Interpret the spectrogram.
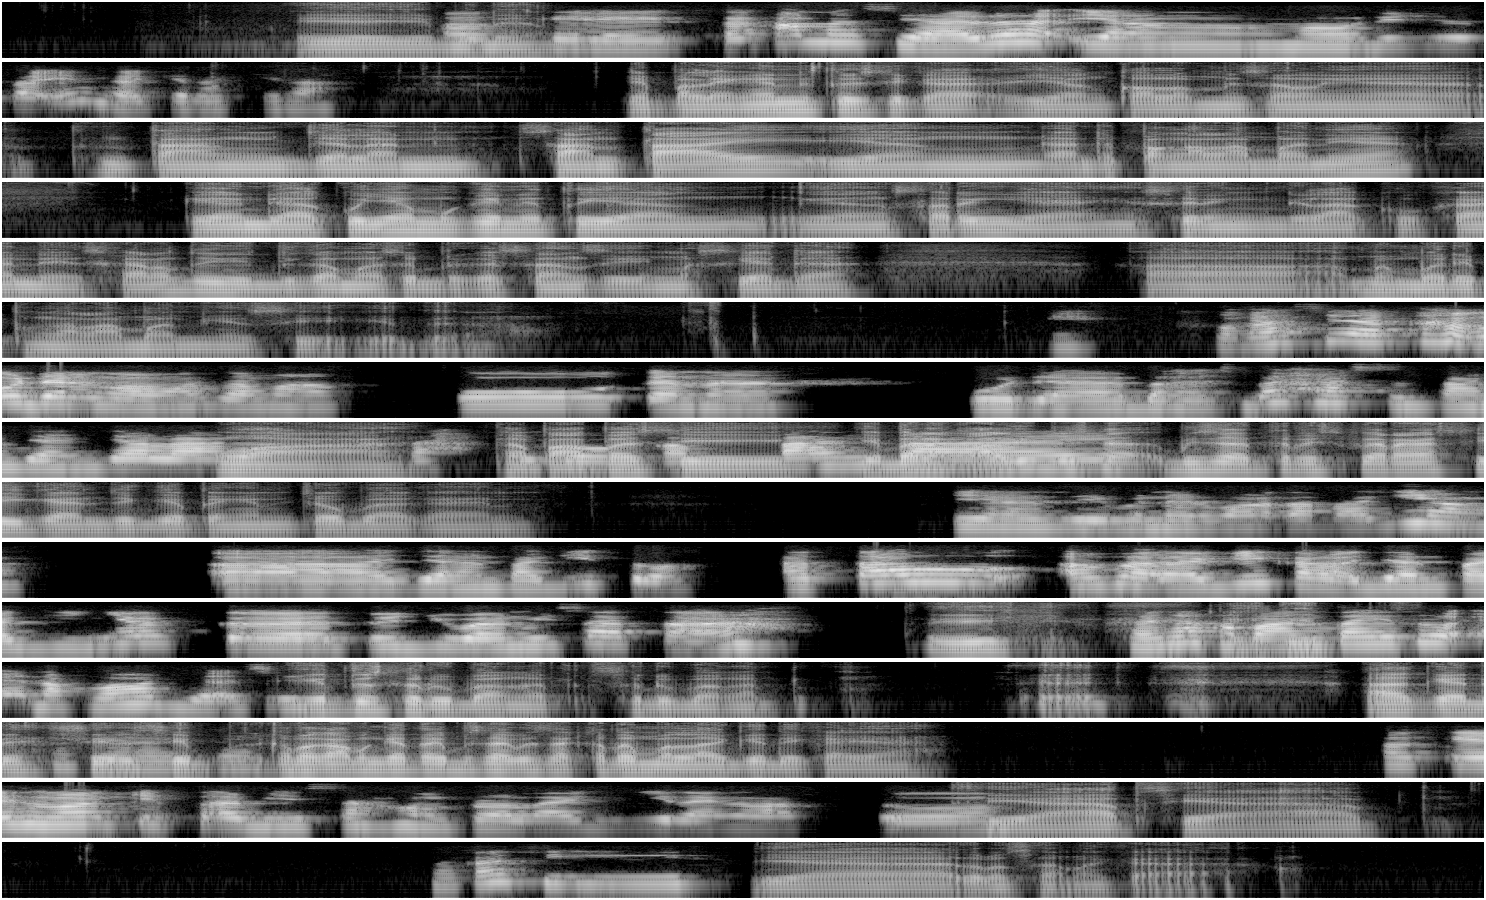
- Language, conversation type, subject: Indonesian, podcast, Apa pengalaman paling berkesan yang pernah kamu alami saat jalan-jalan santai?
- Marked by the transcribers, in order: other background noise; distorted speech; tapping; static; laughing while speaking: "Kak"; chuckle; laughing while speaking: "Ih!"; chuckle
